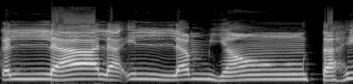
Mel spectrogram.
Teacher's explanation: ادغام ہوگا، لیکن بغیر غنہ کے ہوگا، یعنی ادغام کامل ہوگا. نون ساکن کے بعد اگر لام آ جائے تو یہاں پر غنہ نہیں کرنا ہے، بلکہ ہمیں سیدھا یہاں پر پڑھنا ہے.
